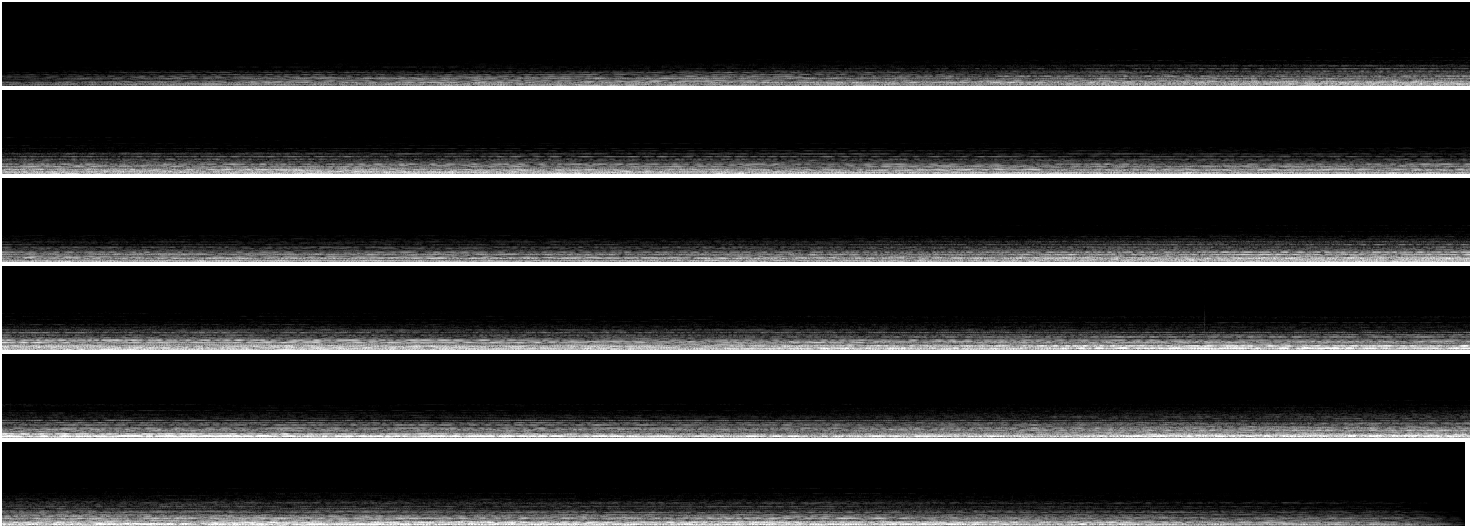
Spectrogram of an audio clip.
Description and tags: Ambient Piano Drone
Stretched out sounds of a piano. Warm and dreamy. Edited with Audacity.
dreamy, ambient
